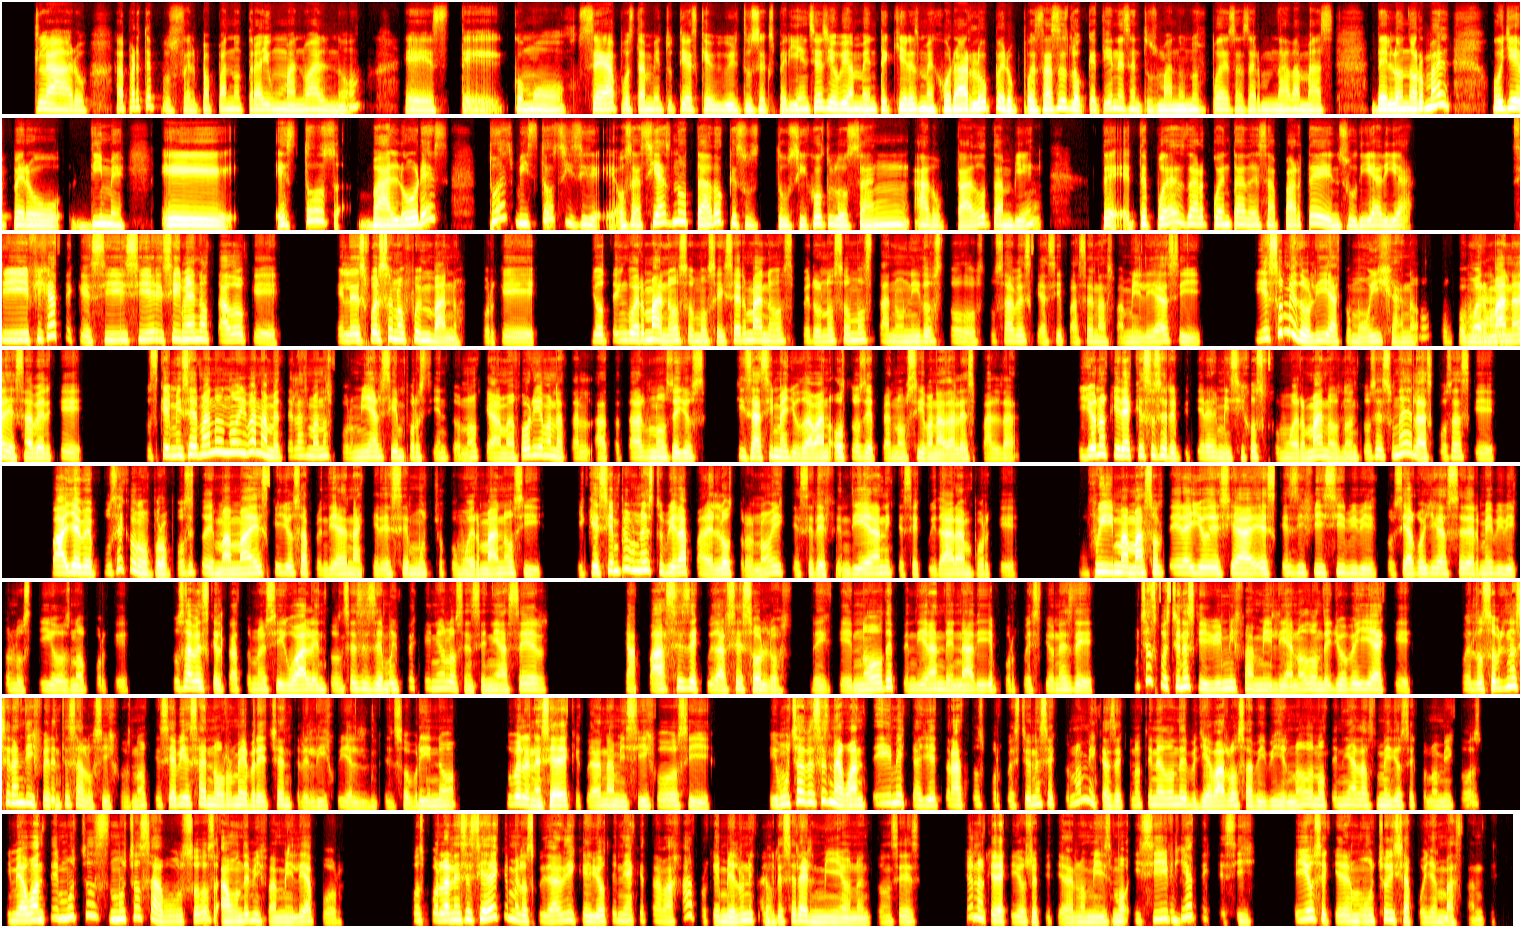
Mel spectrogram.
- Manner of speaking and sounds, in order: other background noise
- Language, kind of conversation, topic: Spanish, advice, ¿Qué te preocupa sobre tu legado y qué te gustaría dejarles a las futuras generaciones?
